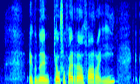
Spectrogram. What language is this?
Icelandic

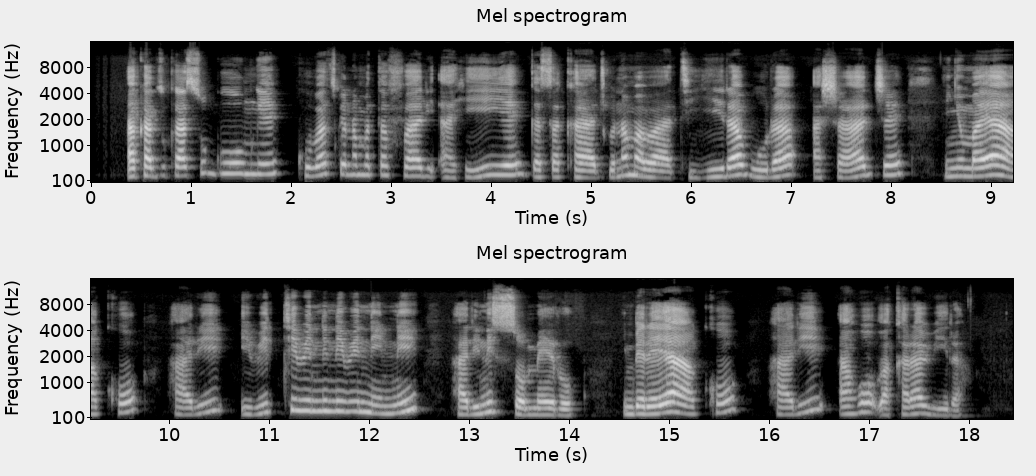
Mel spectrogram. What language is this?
Rundi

